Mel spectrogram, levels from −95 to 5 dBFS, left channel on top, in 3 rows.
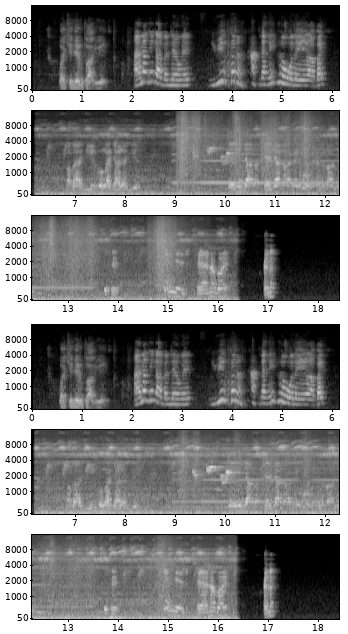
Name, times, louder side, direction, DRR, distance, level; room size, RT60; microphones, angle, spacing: voice 1, 0.5-1.5 4.4-4.5 6.8-8.3 10.0-12.3, equal, 55° left, 1.4 m, -25 dB
voice 2, 2.0-3.2 3.5-4.2 4.5-5.8 14.8-15.1, equal, 15° left, 0.7 m, -29 dB
sound 1, 6.2-16.4, right 7 dB, 75° right, 0.4 m, -24 dB
Wind instrument woodwind instrument, 8.9-13.6, left 3 dB, 75° left, 0.9 m, -34 dB
sound 2, 8.9-15.8, left 4 dB, 30° left, 0.3 m, -31 dB
voice 3, 13.7-14.3 14.9-16.2 16.9-17.1, right 1 dB, 25° right, 0.6 m, -23 dB
2.4 x 2.3 x 3.0 m
head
